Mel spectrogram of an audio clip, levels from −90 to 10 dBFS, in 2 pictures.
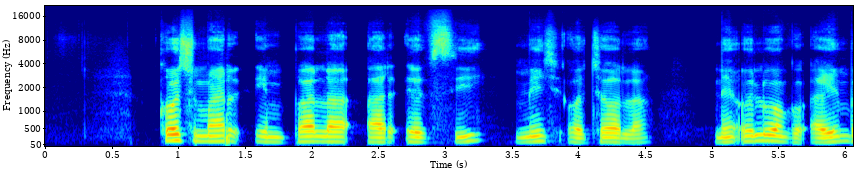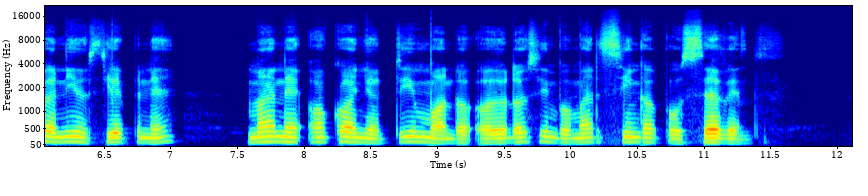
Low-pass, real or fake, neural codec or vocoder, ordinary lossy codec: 19.8 kHz; fake; codec, 44.1 kHz, 7.8 kbps, DAC; none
